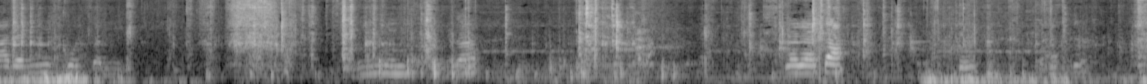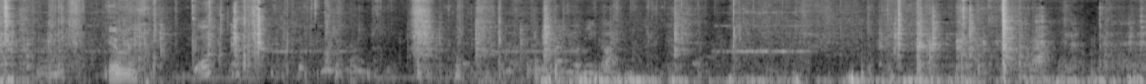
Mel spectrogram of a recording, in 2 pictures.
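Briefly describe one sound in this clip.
A bicycle chain rattles and clicks against metal parts.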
